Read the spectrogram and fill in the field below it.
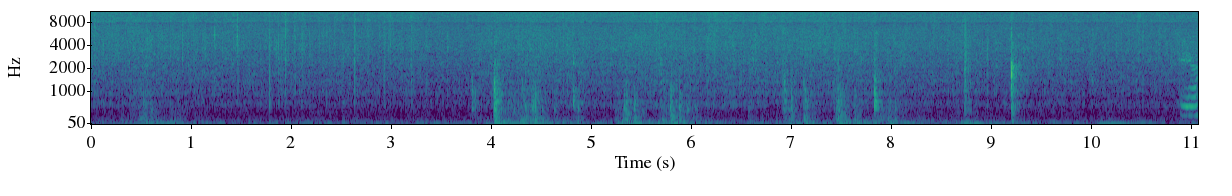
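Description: Grilled chicken and leafy greens are stirred and tossed in a pan, giving a soft sizzle with scattered scraping clicks and clatter at a steady, close, moderate level, no talking.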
